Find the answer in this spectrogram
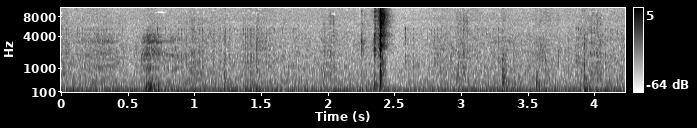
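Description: A single sharp snip of scissors about two and a half seconds in, trimming a stray thread on an embroidered apron.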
